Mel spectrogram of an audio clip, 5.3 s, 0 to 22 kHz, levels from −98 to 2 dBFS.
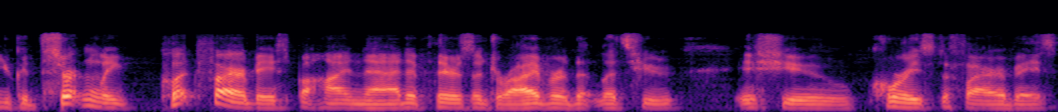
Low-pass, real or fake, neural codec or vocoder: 7.2 kHz; fake; codec, 24 kHz, 6 kbps, HILCodec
